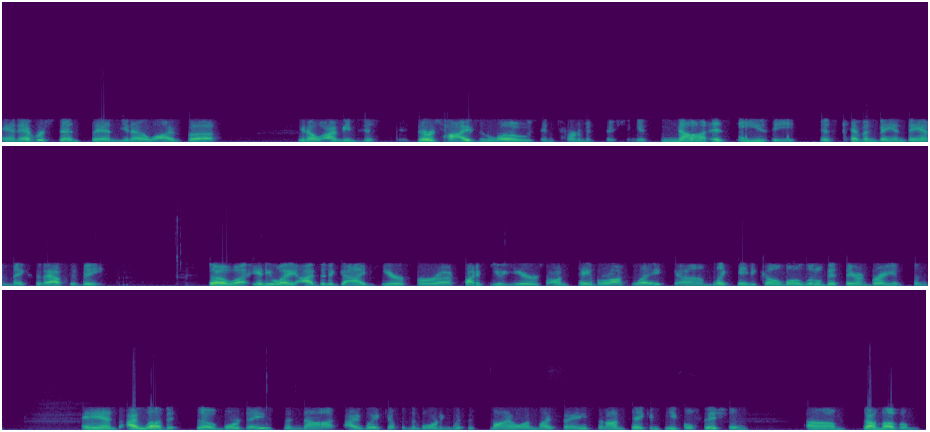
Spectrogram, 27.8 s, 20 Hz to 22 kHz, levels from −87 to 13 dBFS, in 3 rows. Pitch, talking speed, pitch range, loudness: 150 Hz, 195 wpm, 125-170 Hz, -27 LUFS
